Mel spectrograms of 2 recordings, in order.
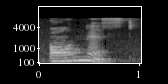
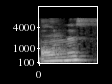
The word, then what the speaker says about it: honest: successor so we have we call it mute h words with mute h such words take an because they begin with a vowel sound you have examples here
